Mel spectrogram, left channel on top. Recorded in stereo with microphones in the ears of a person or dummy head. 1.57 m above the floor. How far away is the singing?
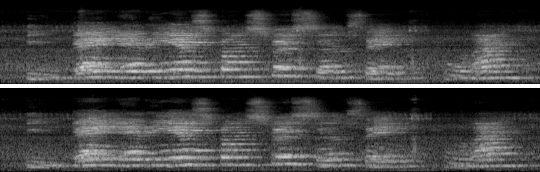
About 2.5 m.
